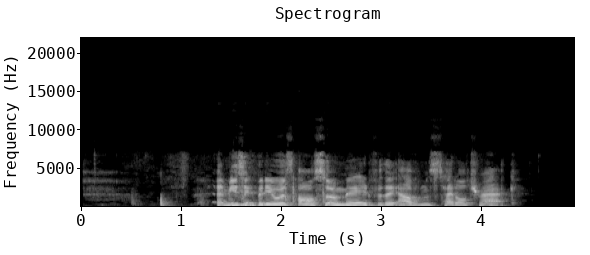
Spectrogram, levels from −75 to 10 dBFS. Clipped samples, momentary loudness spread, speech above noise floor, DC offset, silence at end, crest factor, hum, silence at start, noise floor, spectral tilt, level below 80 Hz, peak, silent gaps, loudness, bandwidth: under 0.1%; 19 LU; 52 dB; under 0.1%; 0.6 s; 16 dB; none; 0.8 s; -66 dBFS; -5 dB/octave; -56 dBFS; 0 dBFS; none; -14 LUFS; 9.6 kHz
